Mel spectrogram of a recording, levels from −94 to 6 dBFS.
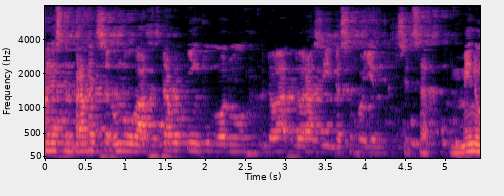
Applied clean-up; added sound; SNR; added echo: classical method WPE with log-MMSE.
